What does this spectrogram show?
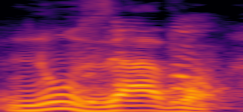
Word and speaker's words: nous avons: donne ça on écrit on écrit nous avons mais on la prononce nous avons et en la prononce cette S avec a ça devient za c'est pas ça c'est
